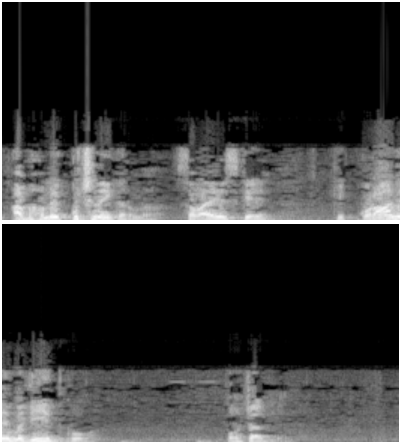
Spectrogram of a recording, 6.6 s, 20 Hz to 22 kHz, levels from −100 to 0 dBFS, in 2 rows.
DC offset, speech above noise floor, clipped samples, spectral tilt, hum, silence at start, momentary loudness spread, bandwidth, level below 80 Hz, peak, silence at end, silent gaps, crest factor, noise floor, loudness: 0.4%; 33 dB; under 0.1%; -5 dB/octave; none; 0.05 s; 17 LU; 8 kHz; -42 dBFS; 0 dBFS; 1 s; none; 12 dB; -44 dBFS; -11 LUFS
